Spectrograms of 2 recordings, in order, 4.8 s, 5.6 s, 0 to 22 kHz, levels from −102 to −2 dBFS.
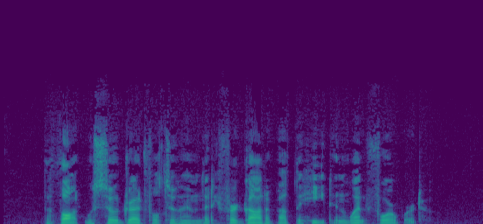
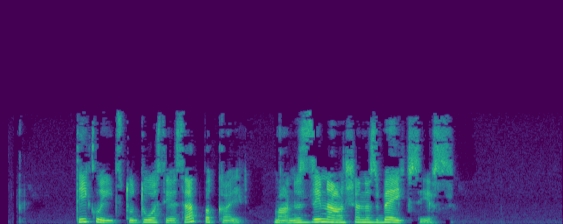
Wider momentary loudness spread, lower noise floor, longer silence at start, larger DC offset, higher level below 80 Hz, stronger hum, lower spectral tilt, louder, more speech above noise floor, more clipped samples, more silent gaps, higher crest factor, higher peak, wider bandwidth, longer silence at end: about the same, 13 LU vs 14 LU; first, -84 dBFS vs -74 dBFS; second, 0.45 s vs 0.75 s; neither; first, -70 dBFS vs -78 dBFS; neither; about the same, -4 dB/octave vs -3 dB/octave; second, -46 LUFS vs -23 LUFS; second, 37 dB vs 51 dB; neither; neither; first, 26 dB vs 20 dB; second, -22 dBFS vs -4 dBFS; first, 14 kHz vs 11.5 kHz; second, 0.6 s vs 1.1 s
